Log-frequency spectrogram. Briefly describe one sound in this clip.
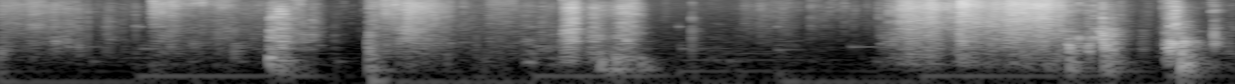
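Plastic food containers click and tap on a table.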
